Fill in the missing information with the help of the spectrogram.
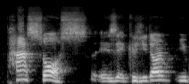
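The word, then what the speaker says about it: Paços: We are going to be doing a tactical breakdown on Matroy Jallo, the Pachos de Freya. Tell me, Pablo, that was probably a horrific pronunciation, but it's Passos.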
